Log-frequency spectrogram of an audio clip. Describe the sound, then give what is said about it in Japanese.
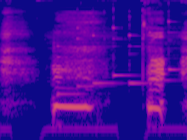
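A smartphone ringtone plays for an incoming call: two loud bursts of bright, electronic melodic tones with lingering chime-like notes between them, over a steady low hum. “私のスマホ鳴ってる。”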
